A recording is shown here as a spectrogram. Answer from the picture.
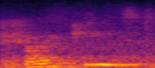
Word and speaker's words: Schuiki: Schuiki? Schuiki, okay. What else? Schuiki, okay, yes, yeah, there was a Dutch pronunciation.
